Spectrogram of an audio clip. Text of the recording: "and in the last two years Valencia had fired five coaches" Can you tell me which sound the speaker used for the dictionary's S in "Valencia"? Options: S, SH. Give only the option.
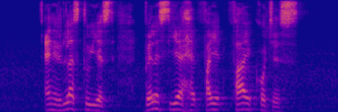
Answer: S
